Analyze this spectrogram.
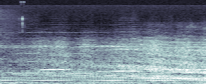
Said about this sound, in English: The sound of an approaching plane broke George's train of thought. He watched it come over the mountains and eventually vanish in the distance.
